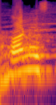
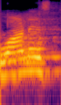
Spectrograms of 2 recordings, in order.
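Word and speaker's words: honest: কিন্তু যদি আমরা দেখি এখানে, এখানে কিন্তু আমরা উচ্চারণটা হনেস্ট ম্যান করি না, এখানে আমরা করি ওয়ানেস্ট ম্যান।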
